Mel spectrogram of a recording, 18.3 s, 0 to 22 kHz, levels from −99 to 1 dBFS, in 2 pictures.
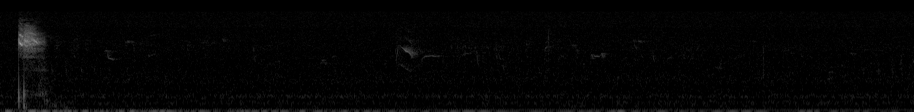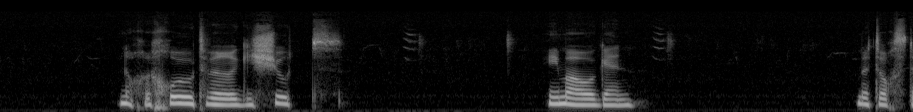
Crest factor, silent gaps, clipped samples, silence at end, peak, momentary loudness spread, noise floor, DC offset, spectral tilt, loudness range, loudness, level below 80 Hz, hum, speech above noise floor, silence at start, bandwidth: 20 dB; none; under 0.1%; 0 s; -24 dBFS; 10 LU; -78 dBFS; under 0.1%; -4.5 dB/octave; 10 LU; -38 LUFS; -80 dBFS; none; 42 dB; 0.2 s; 15.5 kHz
